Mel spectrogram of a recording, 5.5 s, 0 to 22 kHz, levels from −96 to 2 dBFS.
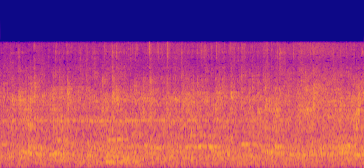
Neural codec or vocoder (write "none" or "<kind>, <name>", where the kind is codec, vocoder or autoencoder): none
